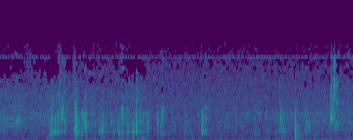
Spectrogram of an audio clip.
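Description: Faint chewing of leftover French fries, with scattered small mouth clicks and one sharper click a little past halfway through.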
